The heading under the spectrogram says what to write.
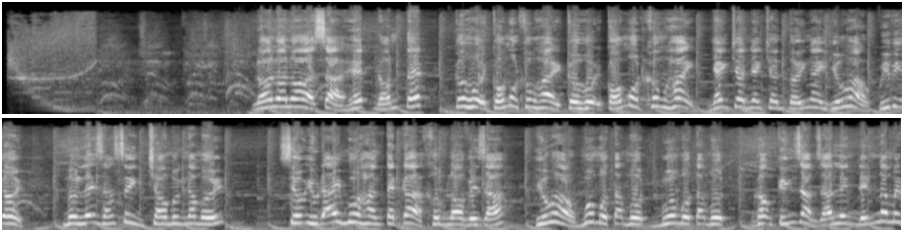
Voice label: Thu am quang cao, Xa hang kinh mat; Hieu Hao

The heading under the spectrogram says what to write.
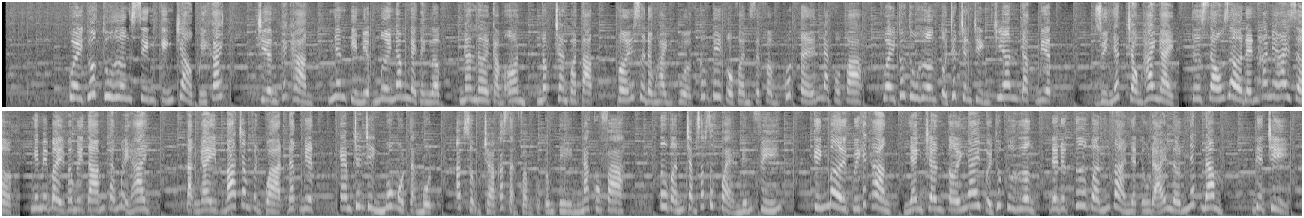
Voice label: Thu am quang cao; Quay thuoc Thu Huong 10 nam

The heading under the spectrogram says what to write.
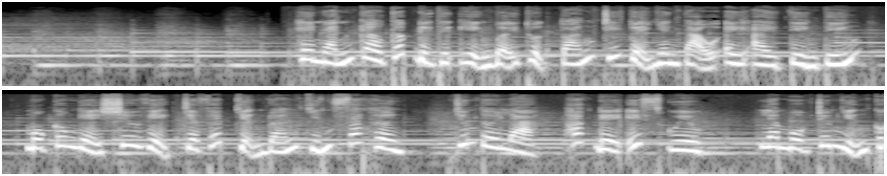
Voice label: Long tieng video doanh nghiep Nha khoa Giong Nu Mien Nam; HDX

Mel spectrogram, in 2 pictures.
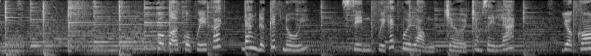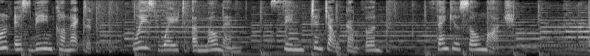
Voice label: Nhac Cho Doanh Nghiep Radio Ad; Cong Ty CP Quang Cao Radio Viet Nam

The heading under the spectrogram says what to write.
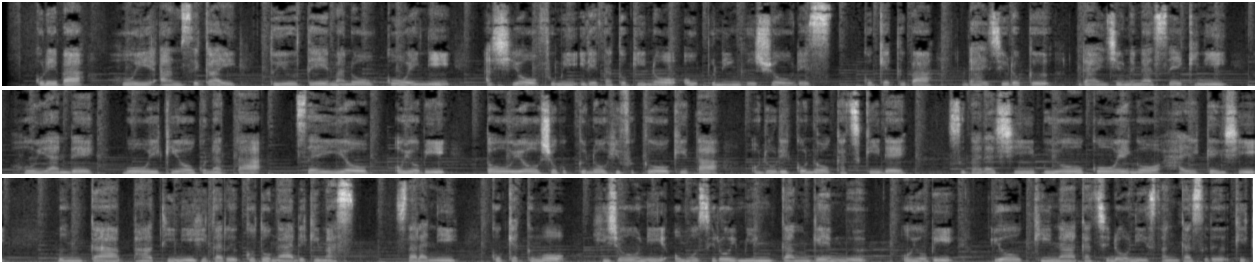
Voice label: tieng Nhat

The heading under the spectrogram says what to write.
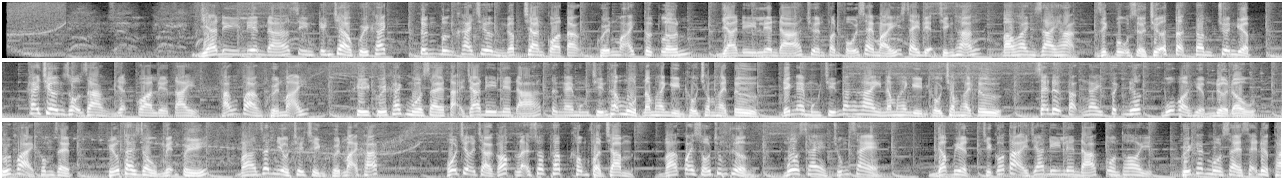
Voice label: Thu am quang cao nhac Tet; Yadae Lien Da

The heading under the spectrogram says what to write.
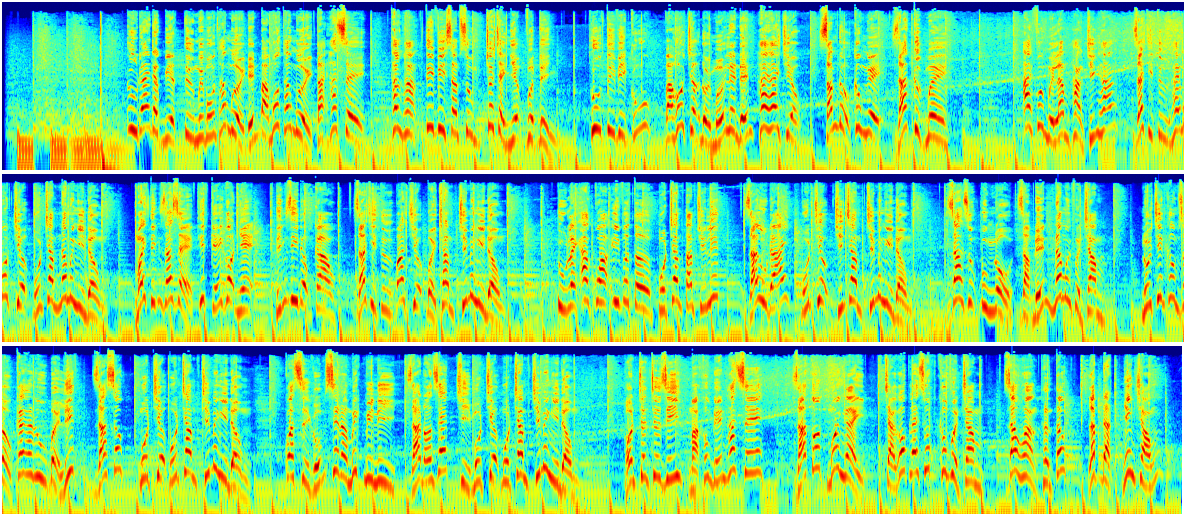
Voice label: TRUNG TAM DIEN MAY, GIONG NAM MIEN BAC

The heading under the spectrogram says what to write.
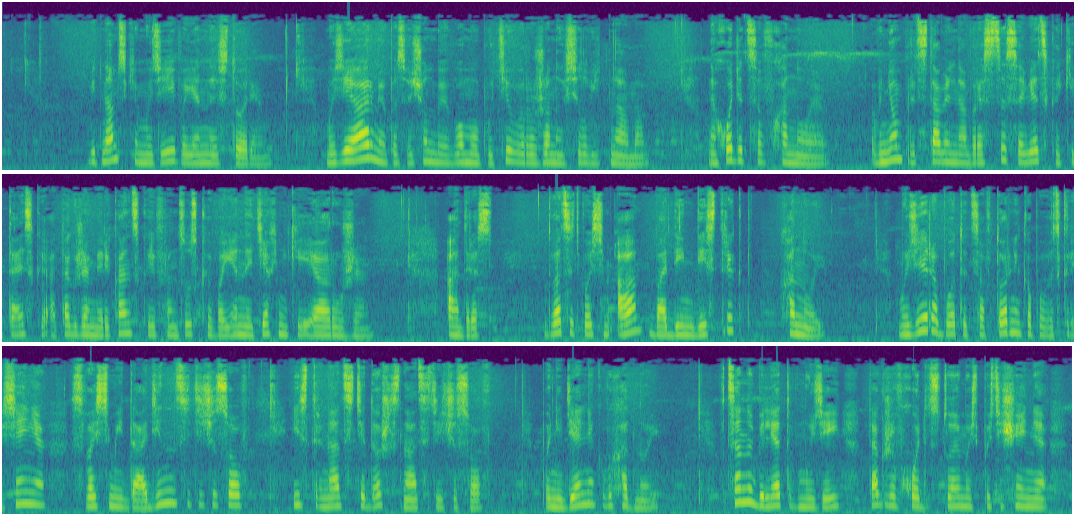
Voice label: Giong Doc Tieng Nga

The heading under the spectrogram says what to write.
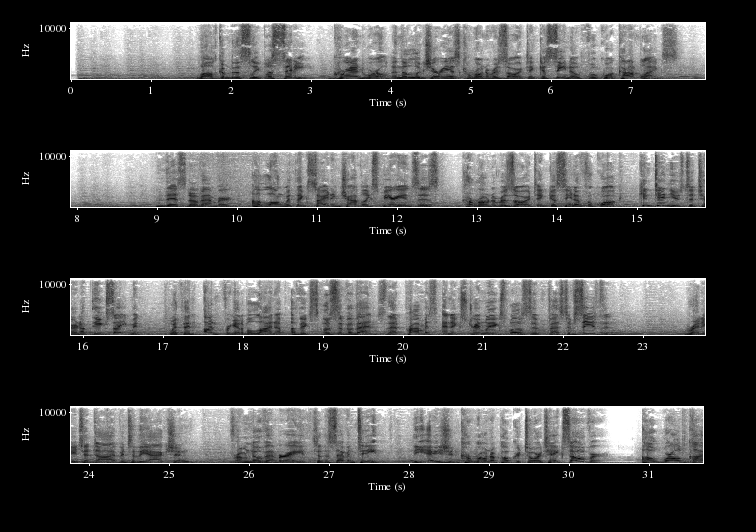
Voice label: Tieng Anh Ban Ngu; Corona Resort Phu Quoc; thu am da ngon ngu

